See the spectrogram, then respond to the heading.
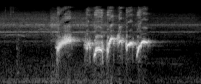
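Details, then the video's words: Red-whiskered bulbul in voice training, giving a short twisting double-note phrase: one rising slurred whistle followed by four quick bouncy notes, liquid and cheerful, over a faint steady high hiss. "Luyện giọng chào mào hót hay âm kép xoắn, ép chào mào hót âm kép già rừng hay tuyệt!"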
